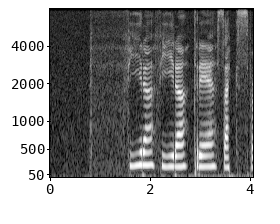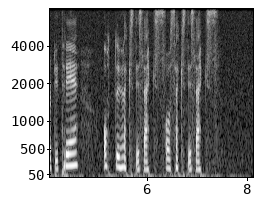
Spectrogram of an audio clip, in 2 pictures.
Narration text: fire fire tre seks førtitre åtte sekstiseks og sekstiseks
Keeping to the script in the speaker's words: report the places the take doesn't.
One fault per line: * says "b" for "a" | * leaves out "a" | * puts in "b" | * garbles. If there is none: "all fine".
all fine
